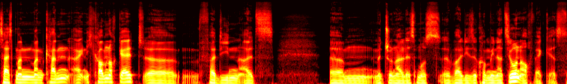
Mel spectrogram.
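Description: Very deep, low pitch from a man at a fairly slow pace with lively intonation, in a very clean recording with a silent background. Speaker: journalist and podcast host. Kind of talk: casual chat. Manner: halting, many fillers.

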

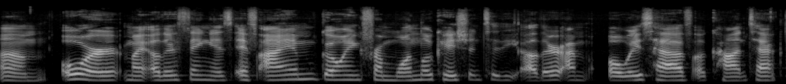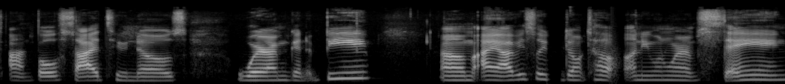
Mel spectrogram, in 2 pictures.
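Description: Monotone and flat, a woman with an American accent speaks at a moderate pace and medium pitch. The recording is very clean with a silent background and a dry, close sound with no echo. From upstate New York. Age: 20s. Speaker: Bible college student and aspiring missionary. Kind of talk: casual interview, personal testimony.

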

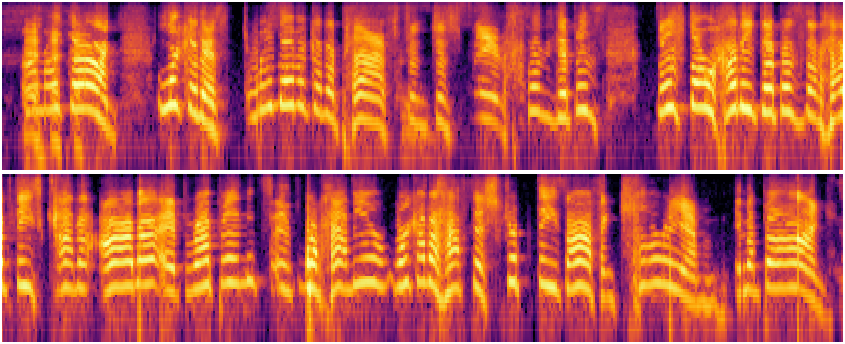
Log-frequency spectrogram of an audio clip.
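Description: The voice is high and clearly a put-on character. Its tempo is medium. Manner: panicked, incredulous.

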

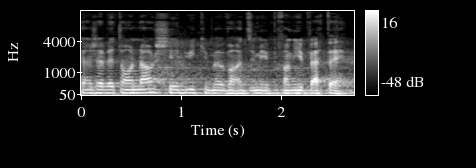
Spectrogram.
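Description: A man speaks at a medium pitch. Audible room echo colors the recording. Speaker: business owner. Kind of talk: interview. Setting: sports complex.

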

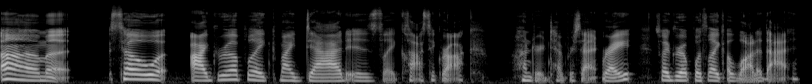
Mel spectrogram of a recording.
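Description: In an American accent, a woman speaks at medium pitch and a fairly slow pace with ordinary pitch variation, in a dry, close sound with no echo on a very clean recording with a silent background. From US Midwest, Minneapolis. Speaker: music industry guest. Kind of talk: casual chat. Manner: animated.

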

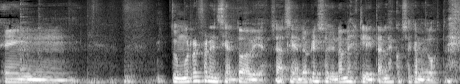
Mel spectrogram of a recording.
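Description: Against noticeable background noise, a man speaks at a medium pitch with ordinary pitch variation. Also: fairly quick pace. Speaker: podcast host. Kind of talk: casual chat.

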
